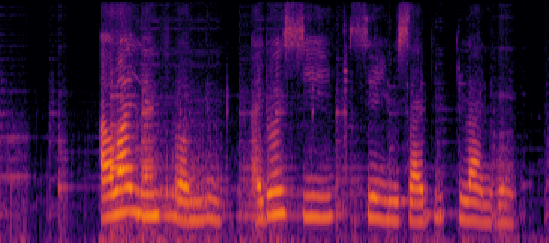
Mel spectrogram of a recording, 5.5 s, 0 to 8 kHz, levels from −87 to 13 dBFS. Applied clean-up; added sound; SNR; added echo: neural separator model SepFormer DNS4.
